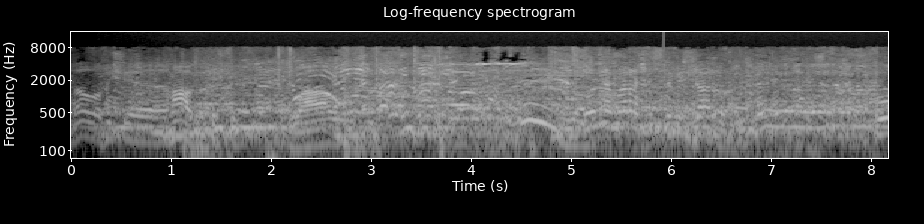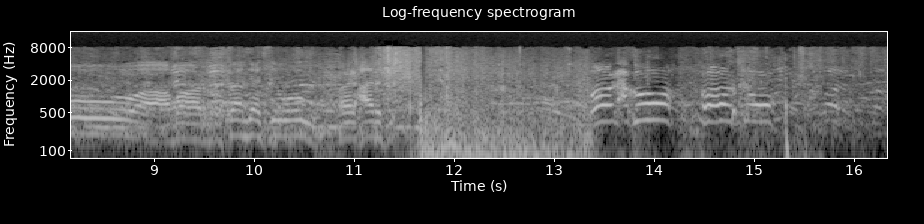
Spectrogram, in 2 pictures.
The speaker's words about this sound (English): That showed people playing in a schoolyard and then very quickly people running and screaming, "Run away," in Arabic.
